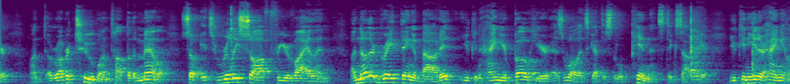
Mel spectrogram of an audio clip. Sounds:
speech

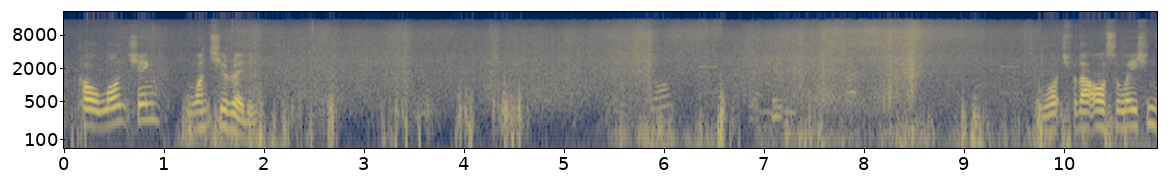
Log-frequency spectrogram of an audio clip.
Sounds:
outside, rural or natural, speech, rustling leaves

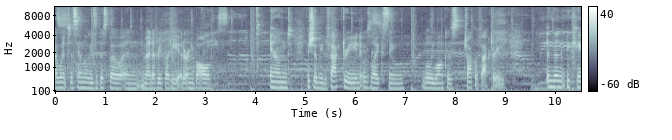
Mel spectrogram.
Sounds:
musical instrument, music, speech

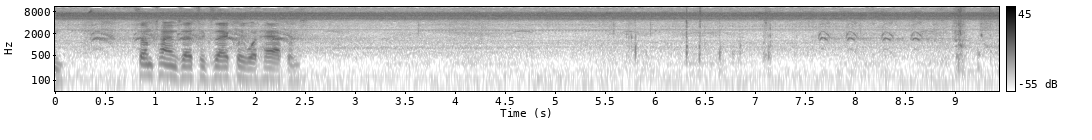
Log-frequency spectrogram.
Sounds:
animal, speech, outside, rural or natural

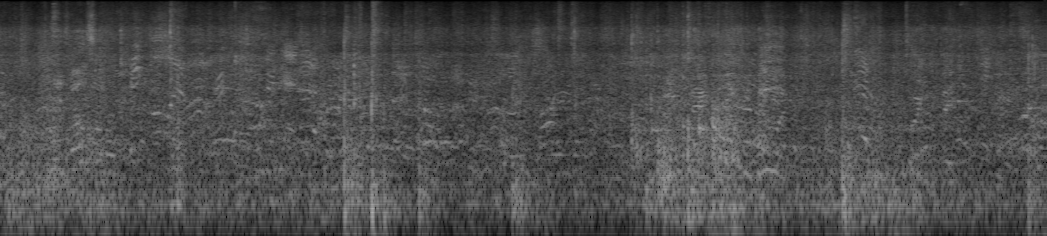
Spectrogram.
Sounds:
striking bowling

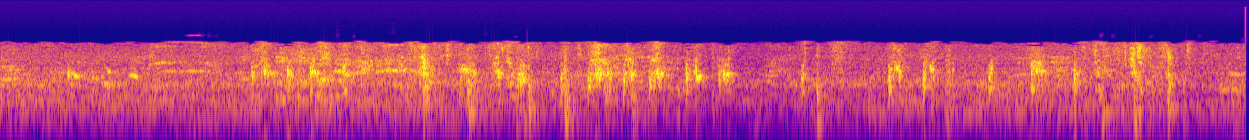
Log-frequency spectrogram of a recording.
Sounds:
bow-wow, domestic animals, animal, dog

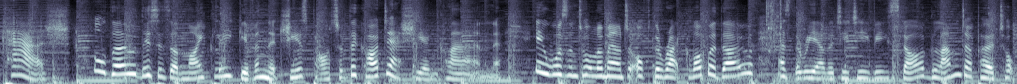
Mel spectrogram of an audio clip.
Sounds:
speech, music

